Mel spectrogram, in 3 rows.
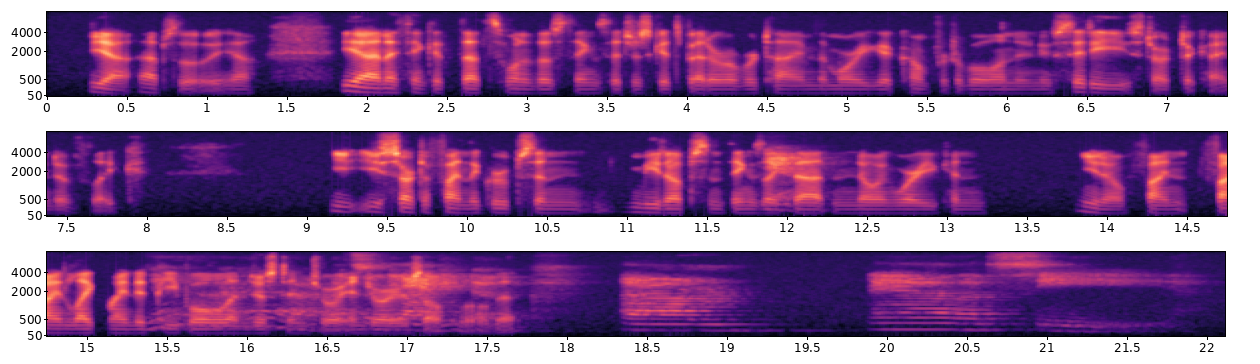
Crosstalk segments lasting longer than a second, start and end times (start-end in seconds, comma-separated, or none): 15.3-17.6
